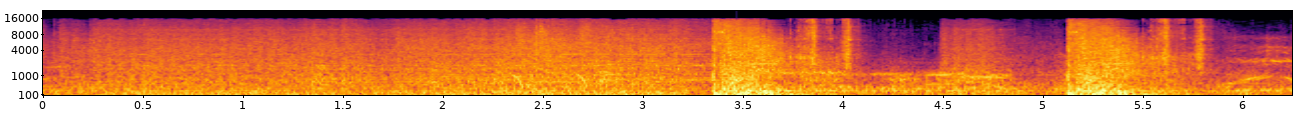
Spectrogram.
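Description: Gunfire in the Left 4 Dead game, a loud dense barrage of shots over a constant noisy roar, with two sharper, louder bursts standing out near the end.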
